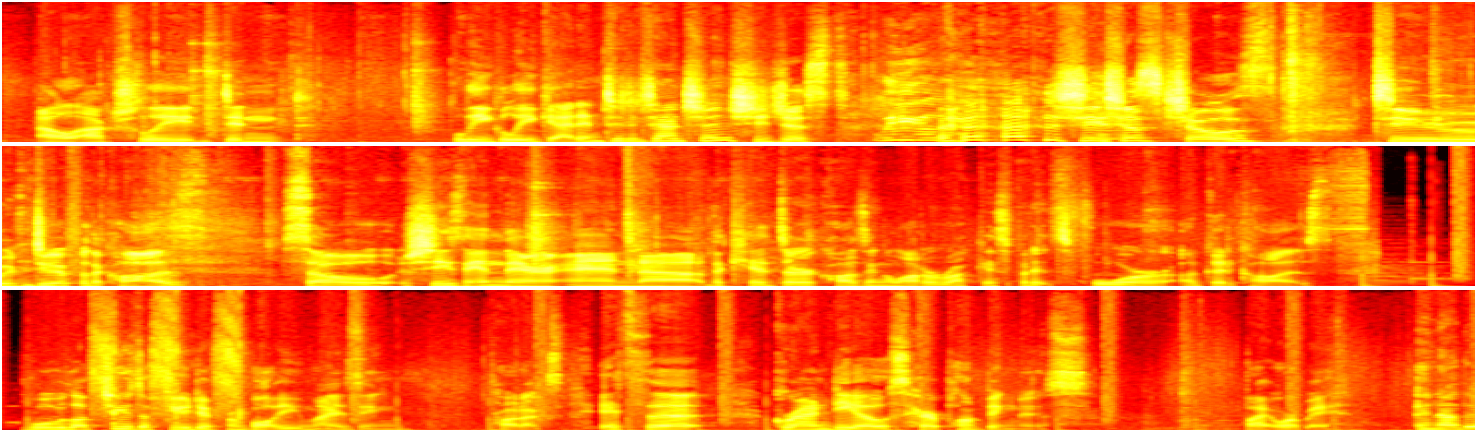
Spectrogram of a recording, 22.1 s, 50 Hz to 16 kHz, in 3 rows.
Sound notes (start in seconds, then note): 4.2 laughing; 14.0 gentle chiming music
